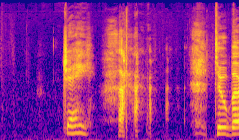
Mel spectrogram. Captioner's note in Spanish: riendo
